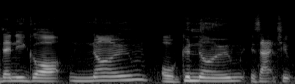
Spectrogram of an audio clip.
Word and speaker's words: GNOME: bottom left, and then you got GNOME, or GNOME is how it's actually pronounced. GNOME.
